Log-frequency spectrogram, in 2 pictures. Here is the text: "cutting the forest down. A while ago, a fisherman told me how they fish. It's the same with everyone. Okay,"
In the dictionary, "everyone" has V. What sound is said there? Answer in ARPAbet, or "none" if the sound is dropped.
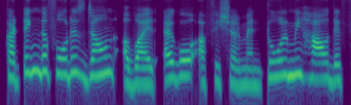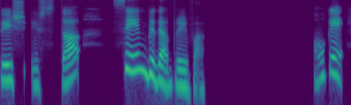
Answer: P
